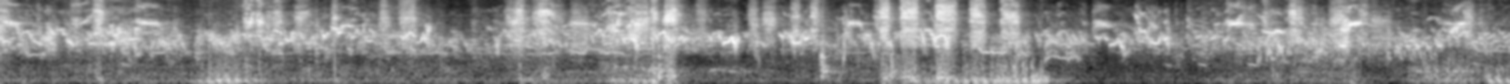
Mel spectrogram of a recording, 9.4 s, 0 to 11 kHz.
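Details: Budgies of bright colours chirping while playing in a colony, August 25, 2023; continuous bright twittering and chattering from many birds, with sharp clicks scattered through the chorus.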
